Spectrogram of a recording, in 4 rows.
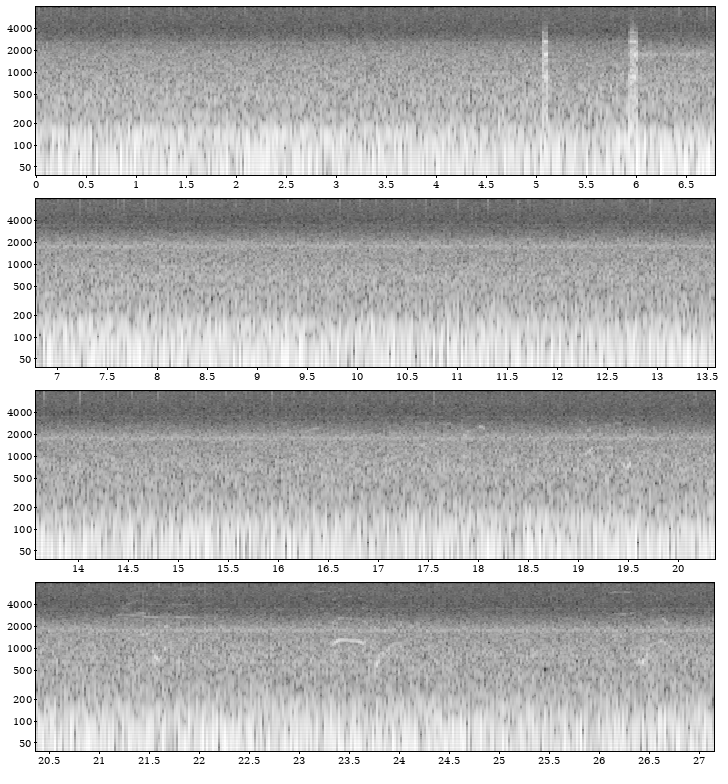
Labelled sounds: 20.7	22.7	killer whale, offshore, 0.57 to 4.0 kHz
23.0	24.0	killer whale, offshore, 0.51 to 1.6 kHz
26.1	27.1	killer whale, offshore, 0.47 to 2.5 kHz

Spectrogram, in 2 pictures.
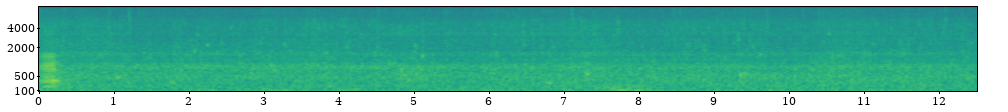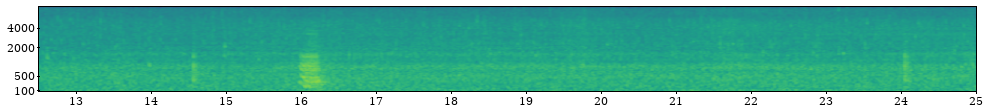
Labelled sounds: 16.0	16.2	croaking sound likely from a nearby submerged object, 1.3 to 1.6 kHz

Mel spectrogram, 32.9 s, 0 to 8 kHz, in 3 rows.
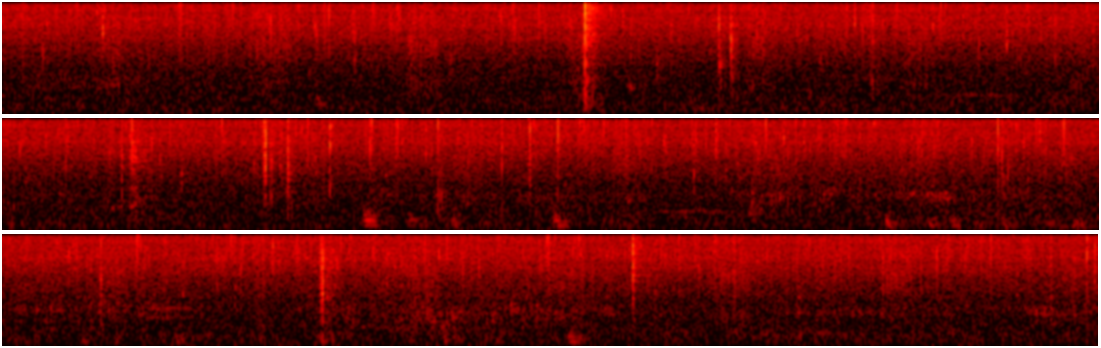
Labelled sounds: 20.2	20.5	water noise, 0.78 to 1.0 kHz

